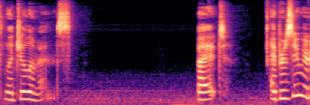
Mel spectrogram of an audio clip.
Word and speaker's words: Legilimens: It's not Legimens, right? Because there's extra letters. Legilimens.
